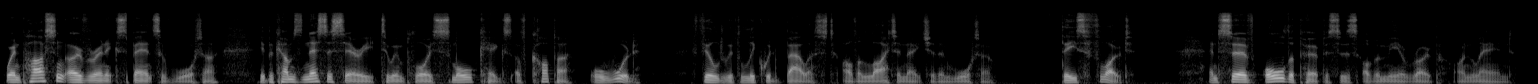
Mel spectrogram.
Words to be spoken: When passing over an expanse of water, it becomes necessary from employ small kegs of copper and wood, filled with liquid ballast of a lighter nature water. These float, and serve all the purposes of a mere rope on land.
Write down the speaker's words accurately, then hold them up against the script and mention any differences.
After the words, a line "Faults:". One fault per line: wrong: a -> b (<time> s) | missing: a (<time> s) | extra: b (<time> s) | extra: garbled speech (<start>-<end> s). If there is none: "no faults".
When passing over an expanse of water, it becomes necessary to employ small kegs of copper or wood, filled with liquid ballast of a lighter nature than water. These float, and serve all the purposes of a mere rope on land.
Faults:
wrong: from -> to (3.8 s)
wrong: and -> or (5.9 s)
extra: than (9.4 s)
